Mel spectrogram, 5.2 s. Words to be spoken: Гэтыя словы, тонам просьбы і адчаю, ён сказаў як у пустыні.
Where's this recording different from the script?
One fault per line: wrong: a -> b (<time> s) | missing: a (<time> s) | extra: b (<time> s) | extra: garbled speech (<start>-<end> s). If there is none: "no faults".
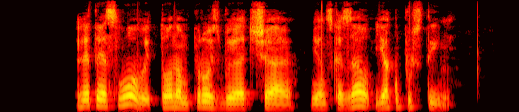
no faults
